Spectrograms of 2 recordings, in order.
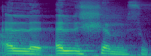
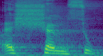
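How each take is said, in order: First: The l is pronounced before the sh. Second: The l is silent; the sh is doubled. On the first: The speaker calls it wrong. "on dira pas el-shamsu" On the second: The speaker calls it right. "on va en fait rendre muet une lettre pour pouvoir faciliter sa prononciation"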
